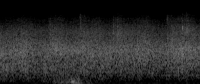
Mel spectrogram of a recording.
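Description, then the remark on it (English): A church audience during a service claps together in a steady, dense wash of hand claps that holds at an even loudness throughout, with no voices standing out. “Very often, all right, someone started the clap thing.”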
